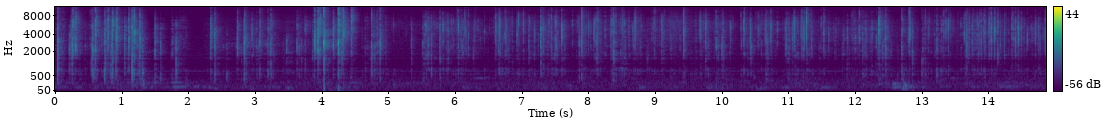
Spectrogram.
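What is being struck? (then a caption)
Sequin-covered journal sealed in plastic film. Long purple nails tap and scratch the cover of a black sequin journal that is sealed in clear plastic film and lying flat. The result is a steady stream of bright, crinkly scratching and quick, crisp taps with almost no low end.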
